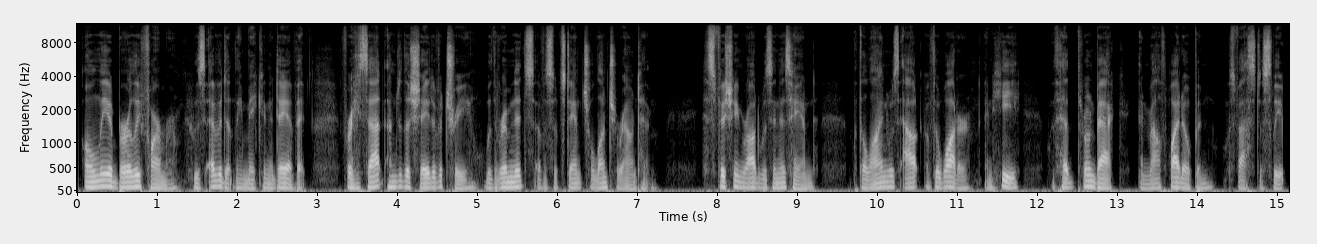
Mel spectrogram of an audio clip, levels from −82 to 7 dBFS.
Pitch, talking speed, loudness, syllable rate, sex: 95 Hz, 240 wpm, -18 LUFS, 6.1 syllables/s, male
